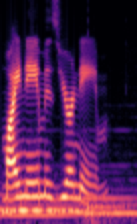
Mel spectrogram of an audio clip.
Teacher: make a conscious effort to land on a lower note at the end like a stone settling on the ground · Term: downward inflection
